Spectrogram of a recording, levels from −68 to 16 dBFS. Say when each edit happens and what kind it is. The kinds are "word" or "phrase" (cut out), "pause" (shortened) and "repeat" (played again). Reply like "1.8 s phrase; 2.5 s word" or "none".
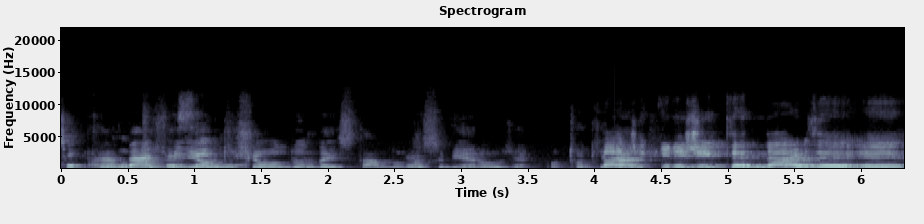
3.6 s pause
